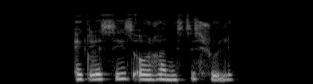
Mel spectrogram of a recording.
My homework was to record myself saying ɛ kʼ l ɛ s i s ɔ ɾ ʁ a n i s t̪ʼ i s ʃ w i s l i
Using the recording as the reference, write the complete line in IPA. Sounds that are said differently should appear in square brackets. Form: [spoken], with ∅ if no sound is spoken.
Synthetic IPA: ɛ kʼ l ɛ s [iː] s ɔ ɾ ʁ a n i s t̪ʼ i s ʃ w i [∅] l i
